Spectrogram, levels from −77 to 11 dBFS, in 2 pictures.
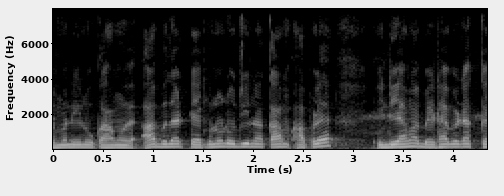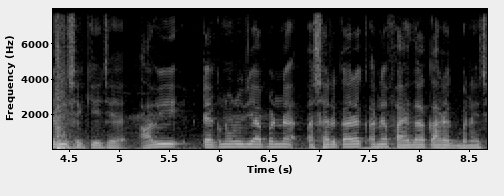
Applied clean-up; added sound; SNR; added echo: none; Motor vehicle (road); 11 dB; none.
